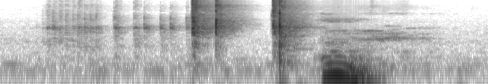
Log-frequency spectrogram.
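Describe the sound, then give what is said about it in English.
A sparkling drink bottle is opened: a quick run of small plastic clicks as the cap twists, two sharp fizzy hisses of escaping gas, then a brief voiced exclamation. “I guess I can open up my sparkling. I just hope it don't spray all over the damn place.”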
